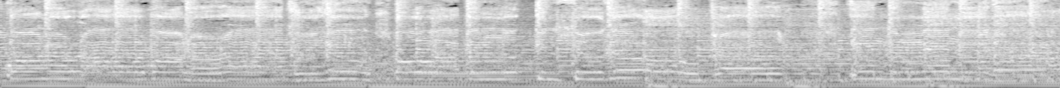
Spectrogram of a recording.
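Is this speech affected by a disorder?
No.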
